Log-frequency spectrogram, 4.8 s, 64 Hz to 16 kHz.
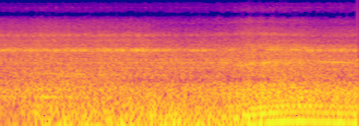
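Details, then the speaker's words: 1994 Spartan fire truck, freshly serviced Detroit Series 60 11.1L turbo diesel at idle: even low rumble with a steady turbo whistle above it, no smoke; runs like a top. "As you can see, no smoke. Runs like a top."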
